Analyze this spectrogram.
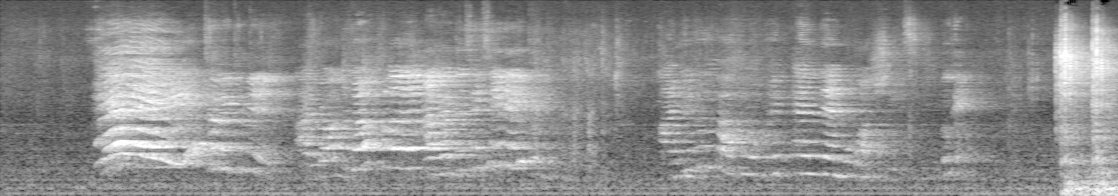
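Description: A young woman speaks with animation through a microphone in a large hall.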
